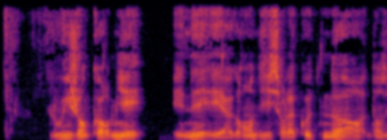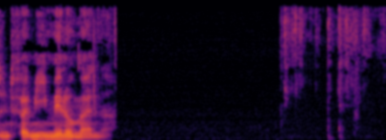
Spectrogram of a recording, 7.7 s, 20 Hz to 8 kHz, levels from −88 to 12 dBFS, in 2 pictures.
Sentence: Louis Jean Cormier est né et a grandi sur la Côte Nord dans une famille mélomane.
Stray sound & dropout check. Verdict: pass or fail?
pass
